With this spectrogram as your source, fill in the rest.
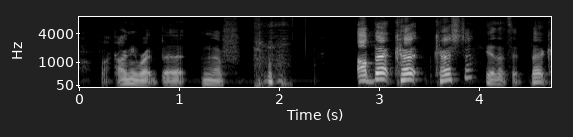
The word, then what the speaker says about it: Kreischer: Bert Kirshner? Yeah, that's it. Bert Kirshner.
